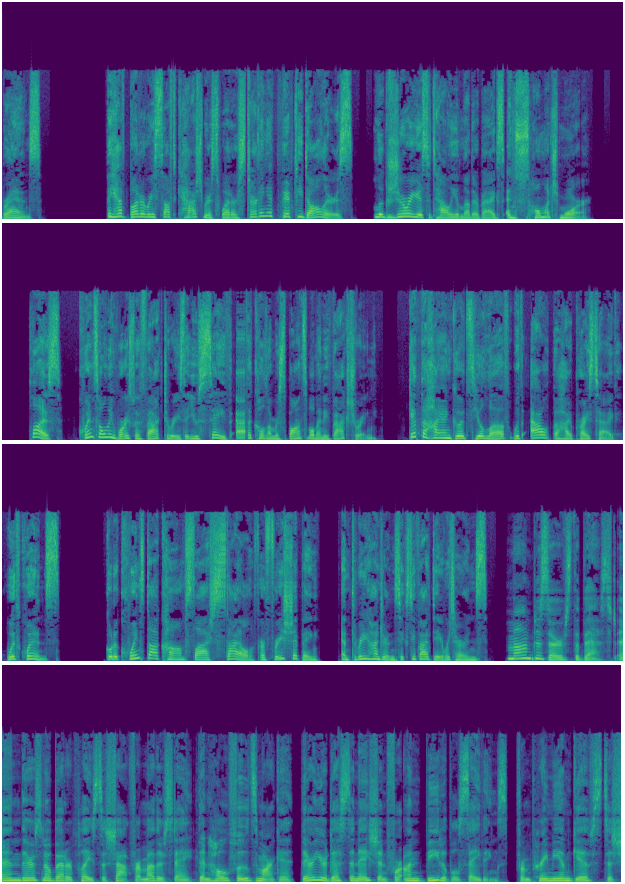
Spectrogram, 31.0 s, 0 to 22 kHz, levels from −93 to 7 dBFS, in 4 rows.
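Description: Audio failed to reach the playback device in time, so it replayed its last buffer in place of the missing sound. This repeated buffer happens three times. From 10.72 to 10.8 s, between "factories that use safe" and "and responsible manufacturing", a tiny slice repeats several times at a 20 ms spacing, which fits a 20 ms buffer. It produces a brief buzz with hard joins, and a few tens of milliseconds of speech are lost. Shorter versions of the same stutter occur from 18.28 to 18.32 s, before "for free shipping", and from 27.8 to 27.84 s, before "for unbeatable savings from".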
